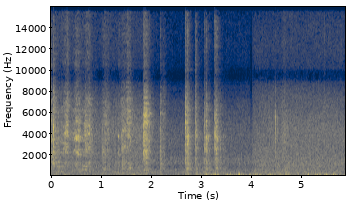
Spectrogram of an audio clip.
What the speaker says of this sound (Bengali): দেখো মশলা থেকে তেল ছাড়া না অবধি আমি ভালো করে কষিয়ে নিতে হবে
